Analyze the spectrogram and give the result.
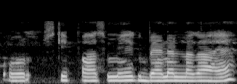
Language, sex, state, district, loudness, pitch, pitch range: Hindi, male, Uttar Pradesh, Saharanpur, -14 LUFS, 175 Hz, 170-185 Hz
